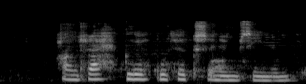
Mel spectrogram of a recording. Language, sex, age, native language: Icelandic, female, 14, Icelandic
